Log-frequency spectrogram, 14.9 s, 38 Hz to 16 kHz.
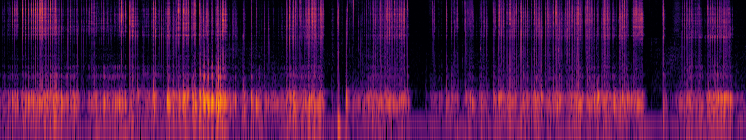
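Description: Long acrylic nails scratch the metal mesh grille of a large silver condenser microphone. The result is a dense, rough rasping with a heavy low body and bright crackle on top, broken by brief pauses at about 7, 8 and 13 seconds.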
